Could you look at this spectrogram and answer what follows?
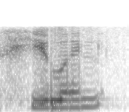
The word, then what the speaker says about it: Hewing: My name is spelled P as in Pretty Girl, P-E-R-N-E-L-L. Last name is Hewing, H-E-W-I-N-G.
